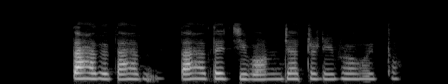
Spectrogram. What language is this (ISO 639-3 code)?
ben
